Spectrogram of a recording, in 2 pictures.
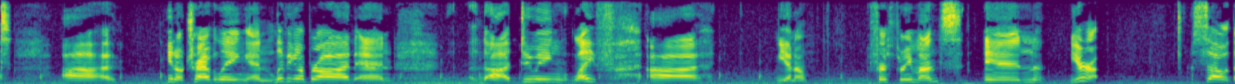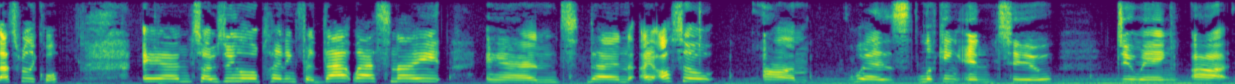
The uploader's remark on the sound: Audio journaling in my car.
